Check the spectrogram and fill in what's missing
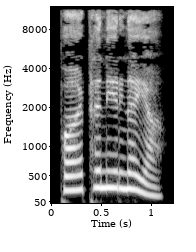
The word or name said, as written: ಪಾಠನಿರ್ಣಯ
